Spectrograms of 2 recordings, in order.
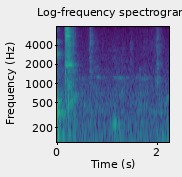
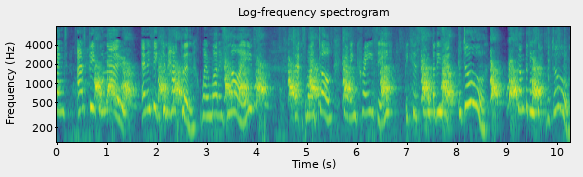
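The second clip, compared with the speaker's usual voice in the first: raised voice over the dog; talking over barking; 10 semitones higher, 17 dB louder than usual. Real, not acted.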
